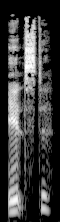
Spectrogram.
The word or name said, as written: ældste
